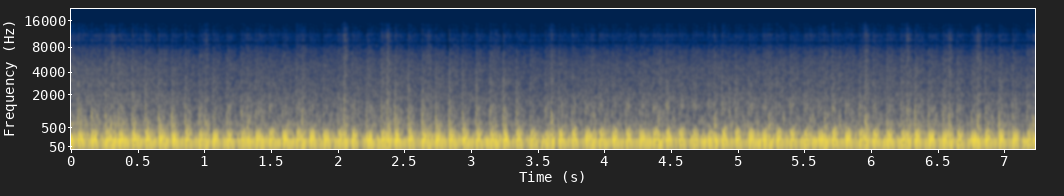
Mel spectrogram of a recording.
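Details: Used 2018 Harley-Davidson CVO Road Glide inspected before purchase: lumpy but steady V-twin idle around 1000 rpm, loud pipes, no ticking or knocking from the motor; healthy engine.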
